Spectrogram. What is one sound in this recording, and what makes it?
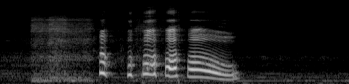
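A young man exclaims loudly in surprise.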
